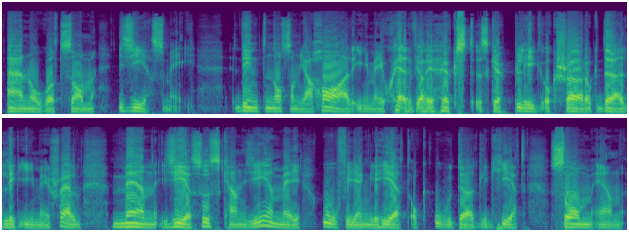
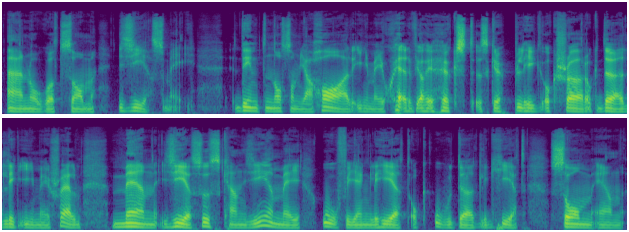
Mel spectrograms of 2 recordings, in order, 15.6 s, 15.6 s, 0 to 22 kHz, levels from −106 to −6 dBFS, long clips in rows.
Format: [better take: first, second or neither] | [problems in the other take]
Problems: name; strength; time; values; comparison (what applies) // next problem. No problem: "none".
second | distortion; slight; 4% of the sound clipped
